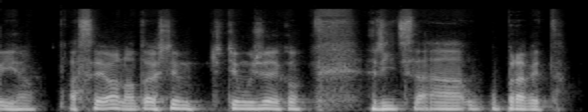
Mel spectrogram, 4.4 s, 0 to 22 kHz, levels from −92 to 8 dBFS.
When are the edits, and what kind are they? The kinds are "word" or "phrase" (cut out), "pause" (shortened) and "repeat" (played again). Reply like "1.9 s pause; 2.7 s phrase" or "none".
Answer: none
